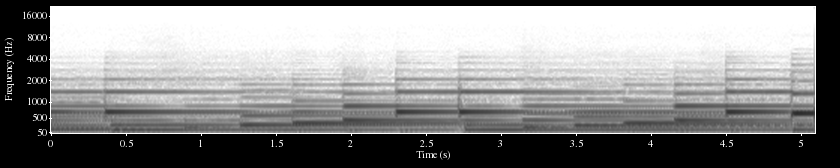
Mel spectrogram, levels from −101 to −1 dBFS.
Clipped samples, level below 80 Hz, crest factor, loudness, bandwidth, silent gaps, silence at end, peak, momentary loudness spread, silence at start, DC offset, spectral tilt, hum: under 0.1%; -72 dBFS; 16 dB; -32 LUFS; 4.3 kHz; none; 0 s; -16 dBFS; 7 LU; 0 s; under 0.1%; -11 dB/octave; none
